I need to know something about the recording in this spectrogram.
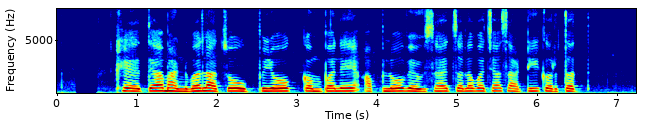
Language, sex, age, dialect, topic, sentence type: Marathi, female, 18-24, Southern Konkan, banking, statement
